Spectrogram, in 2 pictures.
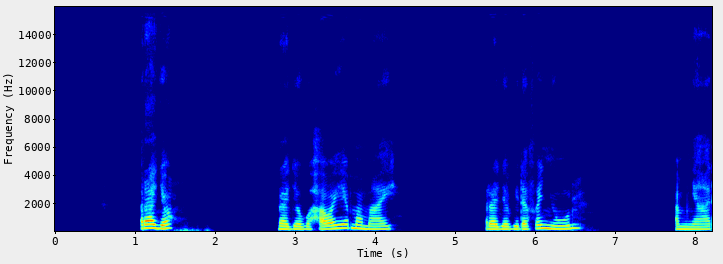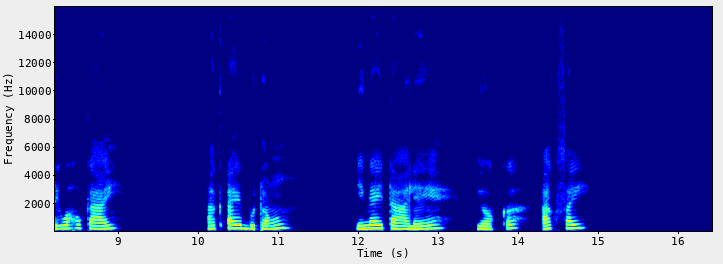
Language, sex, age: Wolof, female, 18-24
